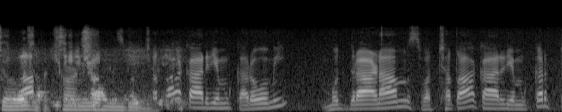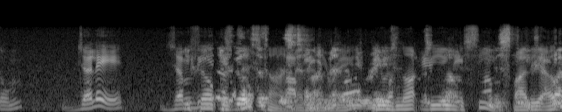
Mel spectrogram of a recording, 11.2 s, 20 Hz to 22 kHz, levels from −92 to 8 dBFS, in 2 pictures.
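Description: From 0.0 to 1.87 s there is an echo leak: a second copy of the speech trails about 288 ms behind at roughly the same level. Its likely cause is a far-end loudspeaker whose echo canceller let the pickup through. The repeat is discrete and delayed, not a smeared room tail like reverberation.

Overlapping it, from 0.05 to 1.76 s, the speech is suppressed in double talk. For roughly 0.7 s in total, the near speech ducks by up to about 10 dB. The cause is likely the canceller treating the overlap as echo. The level pumps down while the echo plays.

The same suppression returns at 7.77 to 8.49 s, with shallow dips of about 5 dB covering around 0.2 s.

From 7.79 s to the end a second echo leak runs about 332 ms late, at roughly 5 dB above the speech.

During that echo, suppression deepens. At 9.75 to 10.49 s, about 0.5 s is pulled down by up to about 20 dB. At 11.04 to 11.17 s, a brief dip reaches about 15 dB. 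All of this sits within the Opus call path's 8 kHz audio bandwidth.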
